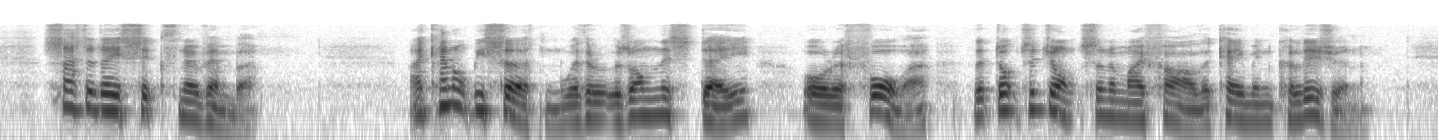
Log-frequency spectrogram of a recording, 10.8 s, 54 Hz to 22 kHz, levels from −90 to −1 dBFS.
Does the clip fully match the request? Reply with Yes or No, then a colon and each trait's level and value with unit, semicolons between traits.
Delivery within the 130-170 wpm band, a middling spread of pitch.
No: average, 140 wpm; wide, 6.3 semitones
